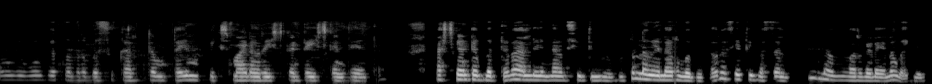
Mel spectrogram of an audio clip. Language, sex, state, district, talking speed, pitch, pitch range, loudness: Kannada, female, Karnataka, Mysore, 180 wpm, 190 Hz, 180-205 Hz, -25 LUFS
